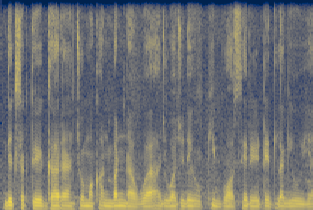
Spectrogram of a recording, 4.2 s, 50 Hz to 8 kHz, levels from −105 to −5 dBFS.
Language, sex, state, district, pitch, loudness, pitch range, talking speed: Hindi, male, Madhya Pradesh, Katni, 110 Hz, -20 LUFS, 105-115 Hz, 315 wpm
